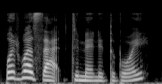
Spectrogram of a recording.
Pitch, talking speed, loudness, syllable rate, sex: 215 Hz, 220 wpm, -19 LUFS, 5.9 syllables/s, female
